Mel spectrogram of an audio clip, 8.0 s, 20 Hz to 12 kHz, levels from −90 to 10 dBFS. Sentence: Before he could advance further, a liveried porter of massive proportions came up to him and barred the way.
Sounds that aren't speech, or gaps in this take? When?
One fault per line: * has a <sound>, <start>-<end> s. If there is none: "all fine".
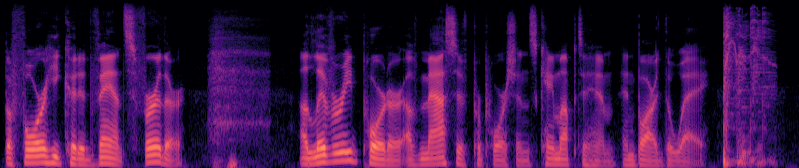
* has a breath, 2.1-2.7 s
* has a thud, 7.2-7.8 s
